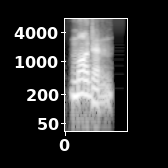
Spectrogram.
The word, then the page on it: modern: Indian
